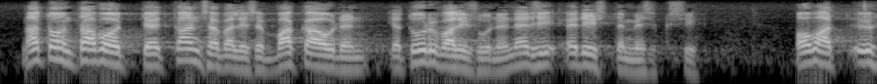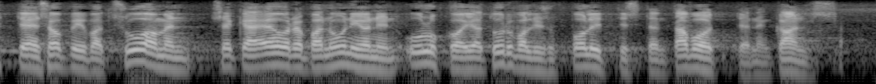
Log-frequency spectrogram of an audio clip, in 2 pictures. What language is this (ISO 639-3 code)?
fin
